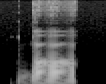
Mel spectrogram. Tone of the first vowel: low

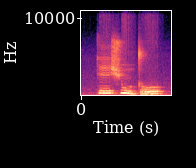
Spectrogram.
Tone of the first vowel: high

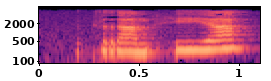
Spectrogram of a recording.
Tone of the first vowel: low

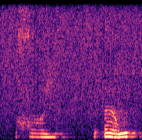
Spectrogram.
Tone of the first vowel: low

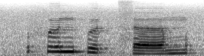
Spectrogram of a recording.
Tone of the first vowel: high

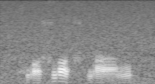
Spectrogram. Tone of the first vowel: low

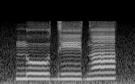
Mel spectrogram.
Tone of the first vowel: low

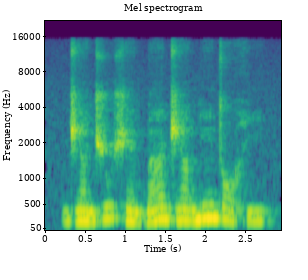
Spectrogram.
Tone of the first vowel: low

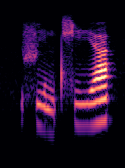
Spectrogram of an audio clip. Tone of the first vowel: low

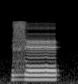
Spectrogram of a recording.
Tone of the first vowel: low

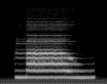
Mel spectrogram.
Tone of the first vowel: high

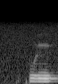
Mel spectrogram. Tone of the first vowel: low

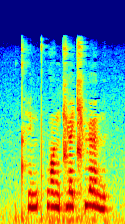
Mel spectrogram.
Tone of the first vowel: rising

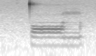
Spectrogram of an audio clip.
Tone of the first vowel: high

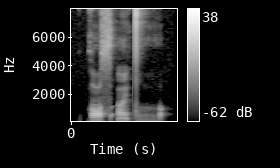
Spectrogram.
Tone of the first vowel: high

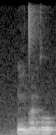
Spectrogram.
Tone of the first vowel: low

